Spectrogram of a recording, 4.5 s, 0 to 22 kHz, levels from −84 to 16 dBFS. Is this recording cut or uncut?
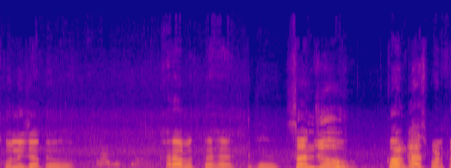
cut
